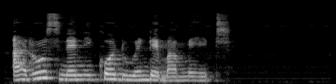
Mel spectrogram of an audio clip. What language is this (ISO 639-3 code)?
luo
